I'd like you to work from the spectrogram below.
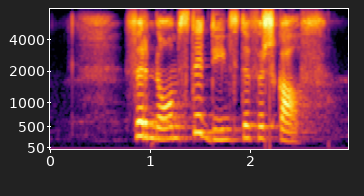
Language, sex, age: Afrikaans, female, 22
